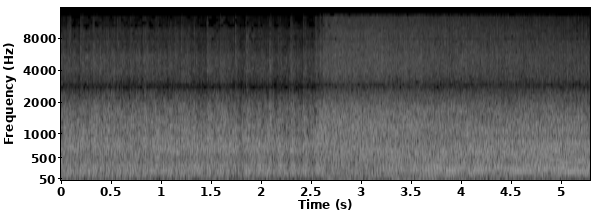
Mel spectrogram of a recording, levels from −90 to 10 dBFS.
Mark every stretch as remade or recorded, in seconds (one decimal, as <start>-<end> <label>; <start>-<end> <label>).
0.0-5.3 recorded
